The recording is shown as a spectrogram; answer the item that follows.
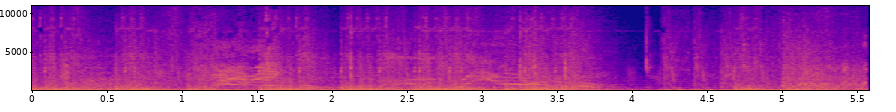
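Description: Gunfire from the classic Halo: Combat Evolved, with dense, chunky bursts of shots layered over game effects and a thick background mix, running steadily for several seconds with a brief dip near the end.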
